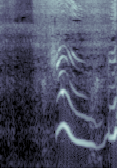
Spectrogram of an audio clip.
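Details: A pet dog among several enjoying play lets out a brief whine that rises, dips gradually lower, then lifts again at the end, after laughter, with Spanish talk around.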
